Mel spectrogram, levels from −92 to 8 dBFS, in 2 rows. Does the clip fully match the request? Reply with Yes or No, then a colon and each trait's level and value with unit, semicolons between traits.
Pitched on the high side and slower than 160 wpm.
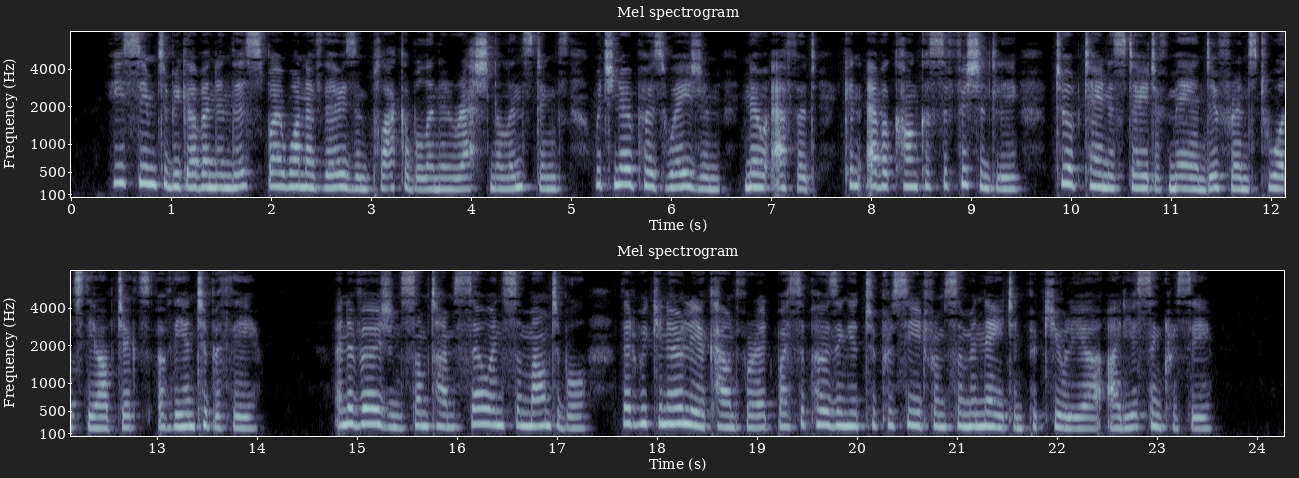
Yes: high, 225 Hz; average, 150 wpm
